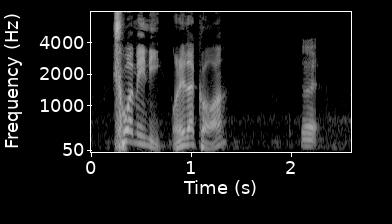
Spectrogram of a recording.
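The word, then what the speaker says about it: Tchouaméni: Et euh, c'est votre joueur de, Monaco, que je ne sais pas comment le prononcer, mais Chouameni. Chouameni.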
